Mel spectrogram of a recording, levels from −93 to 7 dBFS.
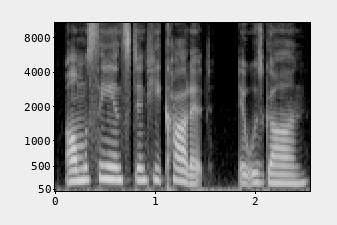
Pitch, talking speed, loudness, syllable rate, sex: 200 Hz, 210 wpm, -17 LUFS, 5.2 syllables/s, female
